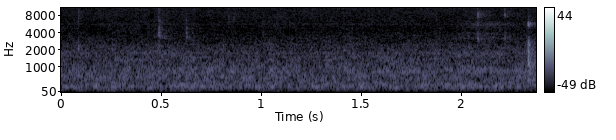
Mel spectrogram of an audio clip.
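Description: Steady low background hum and faint hiss: room tone with no distinct event.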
